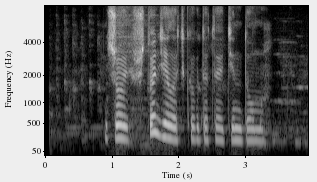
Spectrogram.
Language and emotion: Russian, sad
